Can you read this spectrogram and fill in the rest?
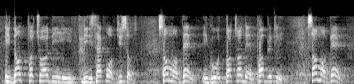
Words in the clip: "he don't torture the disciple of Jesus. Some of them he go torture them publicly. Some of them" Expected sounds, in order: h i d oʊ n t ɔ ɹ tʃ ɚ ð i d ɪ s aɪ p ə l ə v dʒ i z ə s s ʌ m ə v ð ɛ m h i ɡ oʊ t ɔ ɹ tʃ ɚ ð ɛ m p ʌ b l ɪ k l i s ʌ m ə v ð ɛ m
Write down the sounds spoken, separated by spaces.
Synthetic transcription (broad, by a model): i d oʊ n t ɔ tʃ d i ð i d ɪ s aɪ p ə l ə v dʒ i s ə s s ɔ m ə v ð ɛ m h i ɡ oʊ t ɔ tʃ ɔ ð ɛ m p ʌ b l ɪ k l i s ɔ m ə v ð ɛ m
